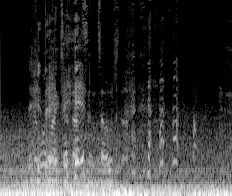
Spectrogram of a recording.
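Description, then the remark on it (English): A steady, low rumble of road and engine noise fills the inside of a moving car, continuous throughout, while people talk over it. “We've never actually done this in a car before, driving.”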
